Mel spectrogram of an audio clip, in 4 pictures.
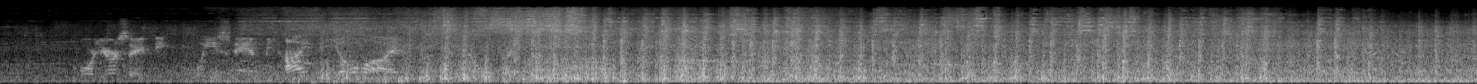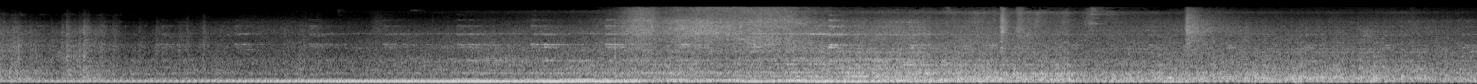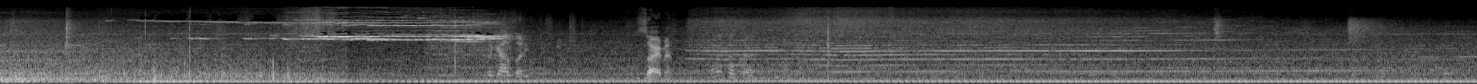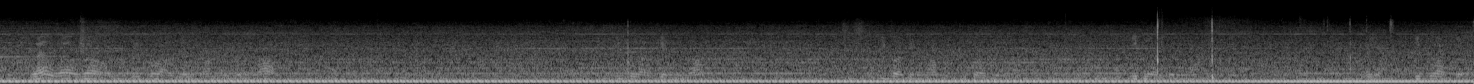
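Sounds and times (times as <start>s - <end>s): diesel locomotive engine: 0.0s - 59.0s
rail cars clattering over track: 0.9s - 38.0s, 40.8s - 59.0s
wheel and brake squeals: 20.9s - 23.6s, 30.8s - 34.8s, 36.4s - 44.7s.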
